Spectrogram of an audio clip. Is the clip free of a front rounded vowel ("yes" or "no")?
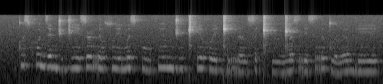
yes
